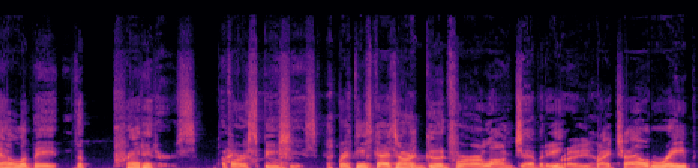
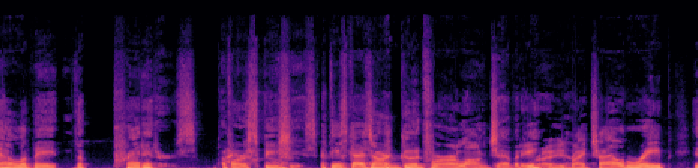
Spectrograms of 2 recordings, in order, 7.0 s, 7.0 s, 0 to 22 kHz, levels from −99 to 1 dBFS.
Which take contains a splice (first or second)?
second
